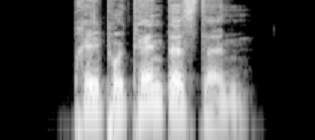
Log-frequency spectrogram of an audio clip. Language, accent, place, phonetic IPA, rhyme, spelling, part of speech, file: German, Germany, Berlin, [pʁɛpoˈtɛntəstn̩], -ɛntəstn̩, präpotentesten, adjective, De-präpotentesten.ogg
- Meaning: 1. superlative degree of präpotent 2. inflection of präpotent: strong genitive masculine/neuter singular superlative degree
